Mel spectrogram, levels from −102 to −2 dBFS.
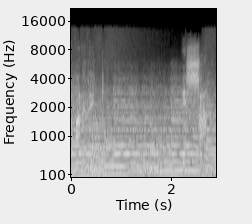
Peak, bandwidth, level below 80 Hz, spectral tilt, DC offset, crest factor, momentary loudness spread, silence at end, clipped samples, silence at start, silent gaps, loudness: -6 dBFS; 13.5 kHz; -48 dBFS; -4.5 dB/octave; under 0.1%; 14 dB; 5 LU; 0 s; under 0.1%; 0 s; none; -20 LUFS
